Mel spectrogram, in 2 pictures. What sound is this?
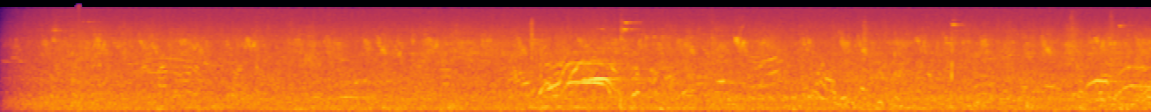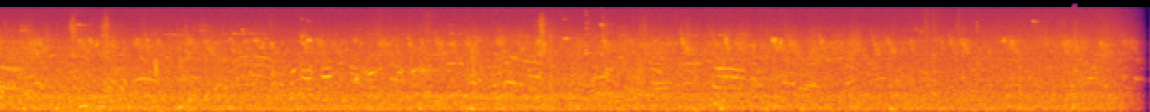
Set of recordings made for the postproduction of "Picnic", upcoming short movie by young argentinian film maker Vanvelvet.
ambience, barcelona, ciutadella-park, exterior, mono, urban, walla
